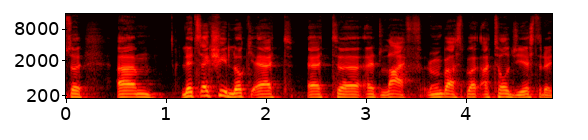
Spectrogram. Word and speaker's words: LIF3: So let's actually look at Life. Remember I told you yesterday to look at Harry's token, which is LIF. You actually spell it LIF3, but it's Life.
